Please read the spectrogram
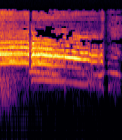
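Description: A man screaming in pain from nose-hair wax being ripped out of both nostrils: one long, high, held cry, broken briefly about half a second in and then held again.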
